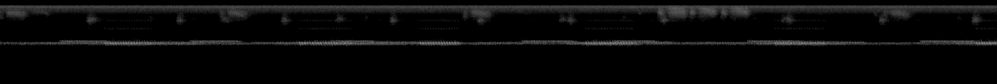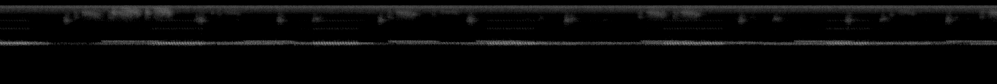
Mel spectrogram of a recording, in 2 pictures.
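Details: Crickets sing in the grass during a warm Bulgarian summer night, surround-mic recording; a high trill breaks into regular bursts about every one and a half seconds, with scattered higher chirps from other insects.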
